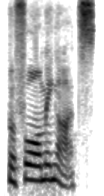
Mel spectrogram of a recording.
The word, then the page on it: performing arts: Indian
